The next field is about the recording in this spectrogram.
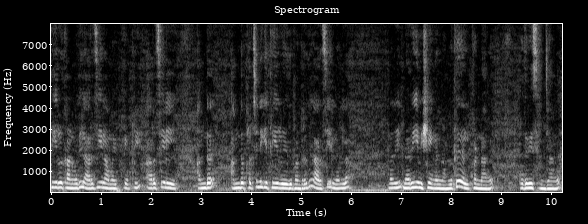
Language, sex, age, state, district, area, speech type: Tamil, female, 30-45, Tamil Nadu, Tiruvallur, urban, spontaneous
